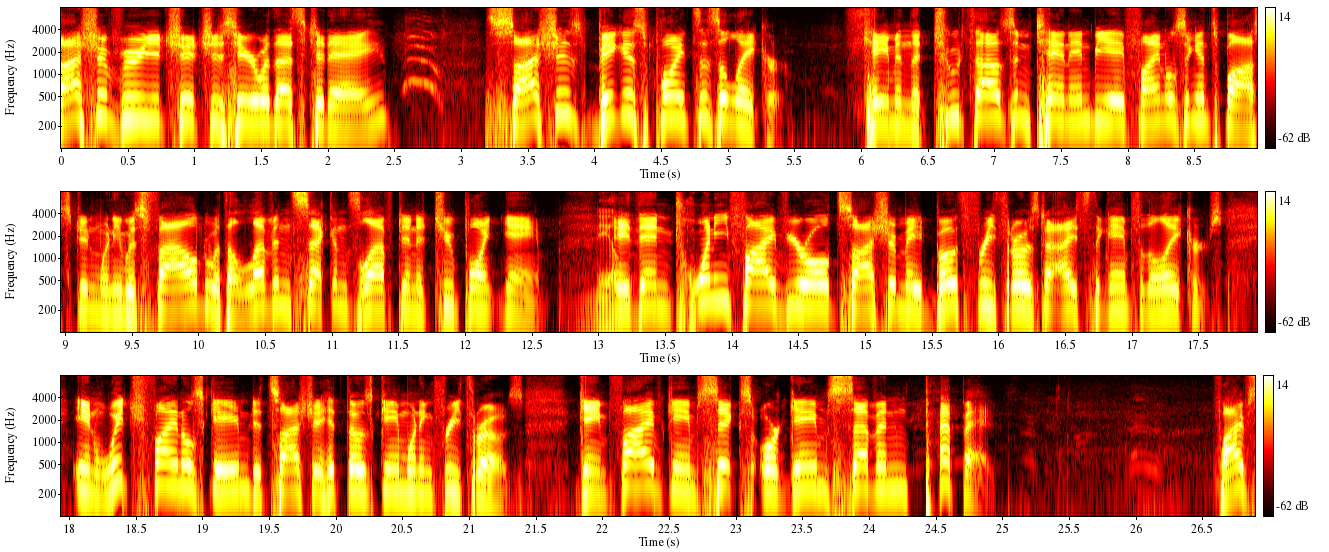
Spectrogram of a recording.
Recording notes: LIVE From Ralphs in Redondo Beach!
